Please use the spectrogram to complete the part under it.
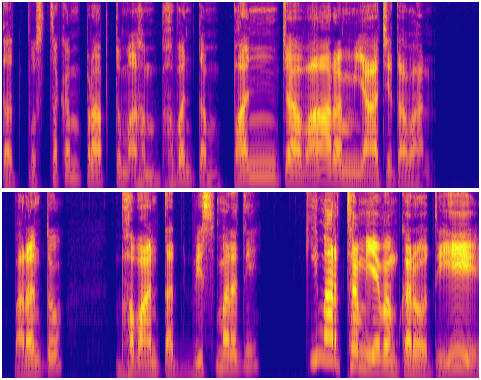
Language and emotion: Sanskrit, angry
